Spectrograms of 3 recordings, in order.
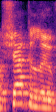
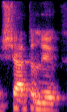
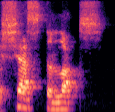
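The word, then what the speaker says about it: Chastellux: is this name chateloo this is how the family today pronounces their name chateloo even though it looks like chess deluxe uh there's an s there's an x at the end but chatelu i promise you is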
